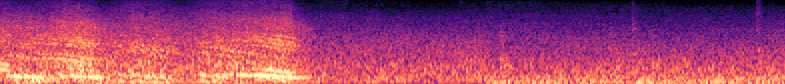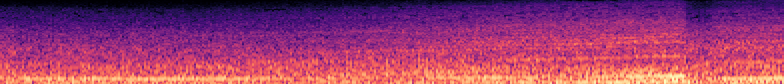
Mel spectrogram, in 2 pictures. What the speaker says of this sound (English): When one car sounds way lower than the other one, you can tell the other one's shifting.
